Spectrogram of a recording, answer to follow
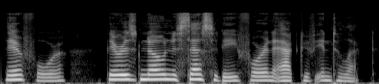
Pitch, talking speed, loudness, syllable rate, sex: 190 Hz, 140 wpm, -17 LUFS, 6.0 syllables/s, female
